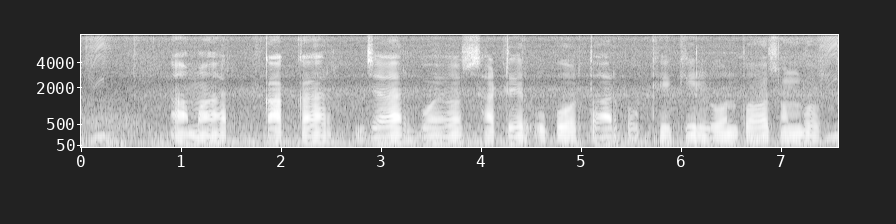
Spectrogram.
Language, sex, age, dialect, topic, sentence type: Bengali, male, 46-50, Jharkhandi, banking, statement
